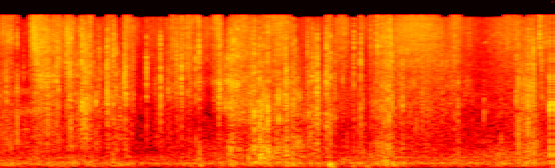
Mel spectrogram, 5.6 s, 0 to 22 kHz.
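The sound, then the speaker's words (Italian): Continuous paper rustling and crinkling as newspaper pages are handled and turned to follow an article continuing from page 1, with bursts of crisp crackle over about five seconds and no voices. “Scusate, ma gira da pagina 1 e devo”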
